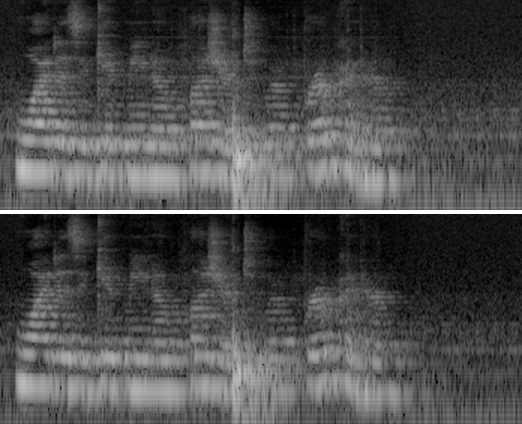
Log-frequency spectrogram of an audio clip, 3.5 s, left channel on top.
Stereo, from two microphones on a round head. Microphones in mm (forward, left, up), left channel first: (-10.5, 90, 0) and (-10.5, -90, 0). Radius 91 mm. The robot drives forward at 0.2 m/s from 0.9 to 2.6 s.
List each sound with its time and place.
0.1 s a woman speaking: centre (ahead or behind), 0.8 m
1.5 s a thud: 30° right (ahead or behind), 1.4 m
